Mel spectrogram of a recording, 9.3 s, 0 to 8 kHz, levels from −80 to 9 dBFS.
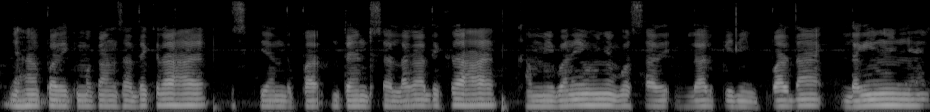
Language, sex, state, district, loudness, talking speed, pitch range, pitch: Hindi, male, Chhattisgarh, Bilaspur, -32 LUFS, 185 wpm, 105-120 Hz, 110 Hz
